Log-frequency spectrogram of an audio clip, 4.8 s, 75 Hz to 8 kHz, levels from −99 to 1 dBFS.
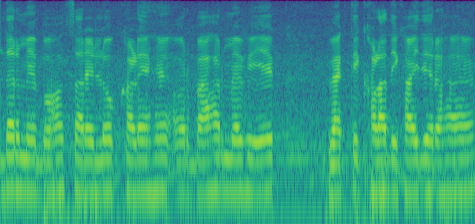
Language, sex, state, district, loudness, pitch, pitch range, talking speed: Hindi, male, Jharkhand, Palamu, -18 LUFS, 140 Hz, 140-145 Hz, 225 wpm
